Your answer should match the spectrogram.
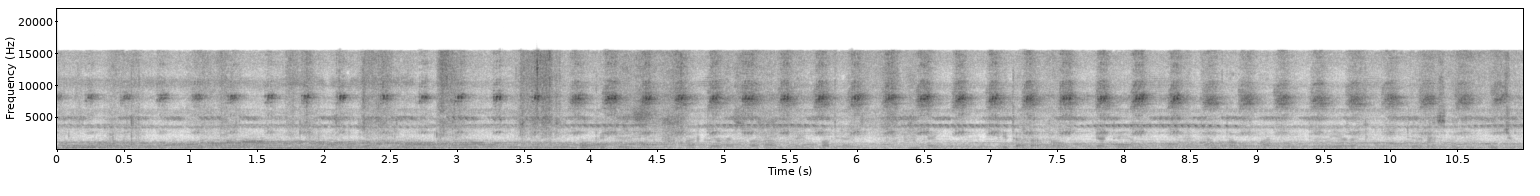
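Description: Crickets chirping at night: a steady, high-pitched pulsing, about four chirps a second.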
